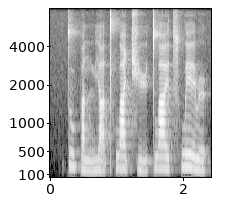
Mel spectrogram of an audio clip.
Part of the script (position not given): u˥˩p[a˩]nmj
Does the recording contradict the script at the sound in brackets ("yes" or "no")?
no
